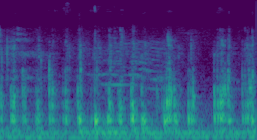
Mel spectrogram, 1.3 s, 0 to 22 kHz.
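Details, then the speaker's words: Challenger Shaker at 45,280 miles, after a radiator flush and 10 minutes of running: soft, irregular, wet gurgling and bubbling pops as trapped air is pushed out of the cooling system. "all right y'all so I let it run the 10 minutes you can definitely hear the bubbling there"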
